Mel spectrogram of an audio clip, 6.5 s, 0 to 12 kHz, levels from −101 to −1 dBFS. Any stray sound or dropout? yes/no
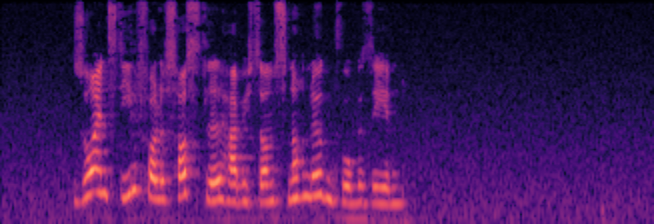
no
